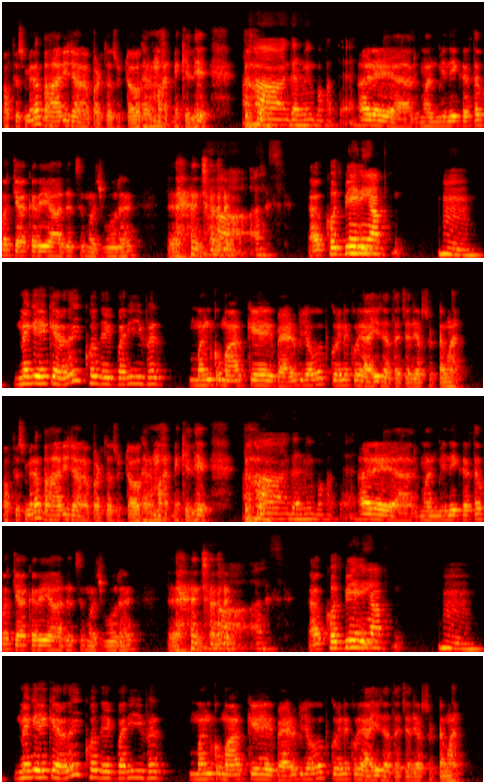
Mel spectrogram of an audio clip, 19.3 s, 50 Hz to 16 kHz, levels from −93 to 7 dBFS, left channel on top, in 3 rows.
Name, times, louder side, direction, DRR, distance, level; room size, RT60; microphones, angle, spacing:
voice 1, 0.0-3.6 4.7-8.2 8.6-9.5 10.5-11.4 13.0-15.0 15.3-18.9, left 1 dB, 10° left, 0.7 m, -33 dB
voice 2, 3.2-4.8 9.1-10.0 11.0-11.5 12.2-12.8, left 5 dB, 55° left, 0.4 m, -35 dB
3.4 x 2.5 x 3.0 m
head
